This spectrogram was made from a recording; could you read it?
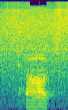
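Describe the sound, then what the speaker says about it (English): Pork sears in a hot cast iron pan with a continuous bright sizzle and crackle, broken midway by a short tonal burst that briefly rises over the frying. "sear all the edges so that the moisture of the pork stays inside"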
